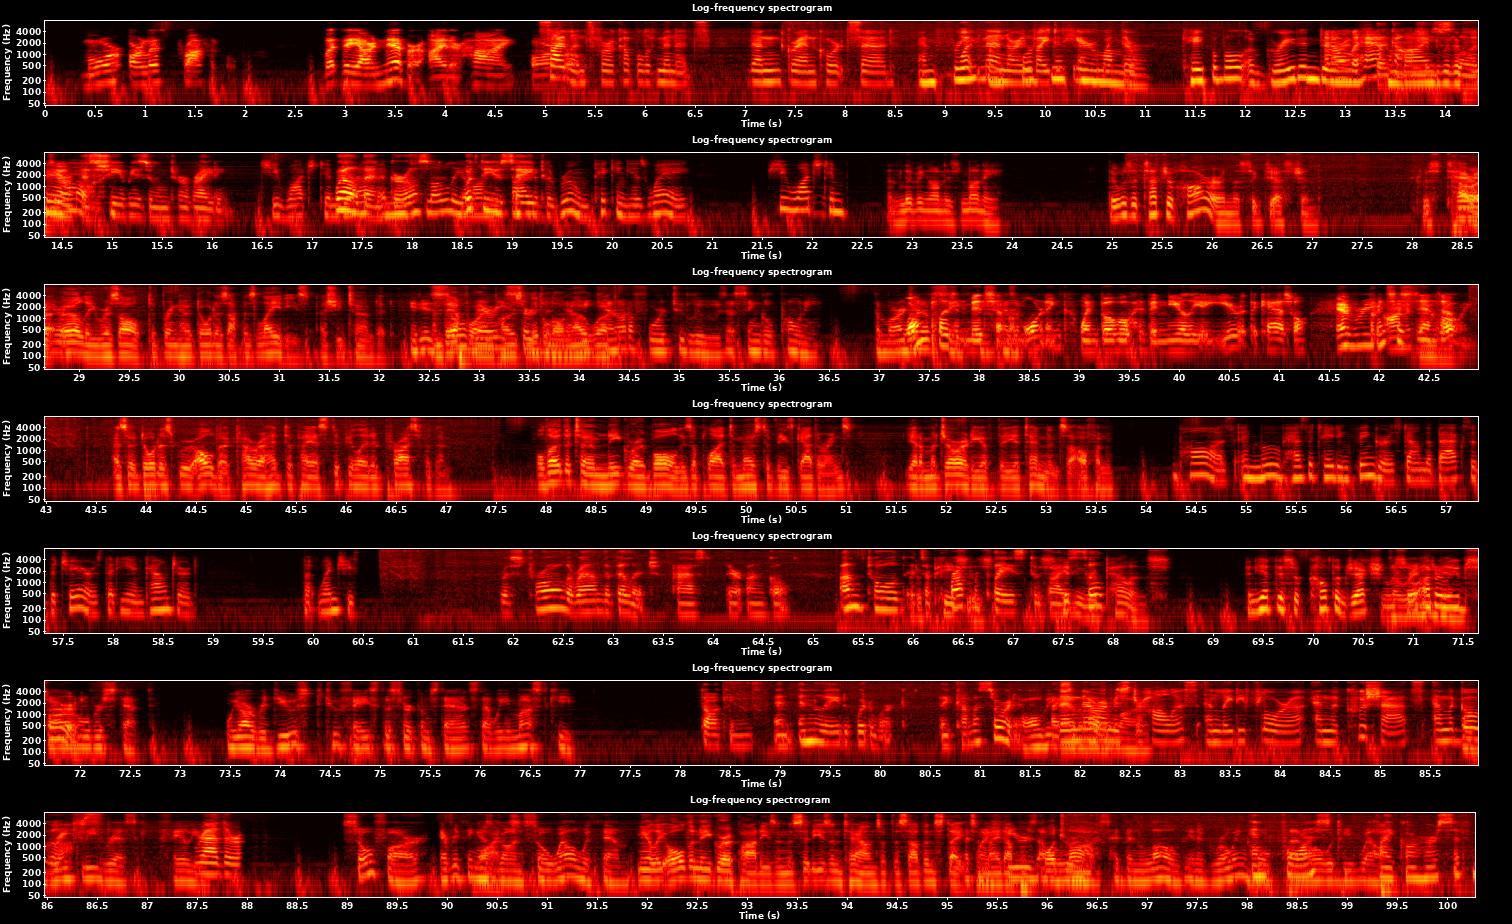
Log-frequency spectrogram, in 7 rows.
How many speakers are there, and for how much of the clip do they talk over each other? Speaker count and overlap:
10, about 25%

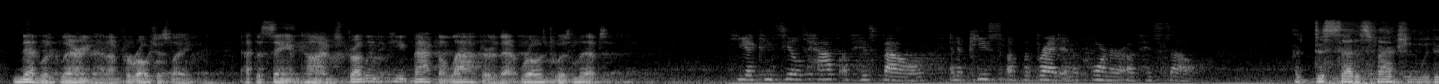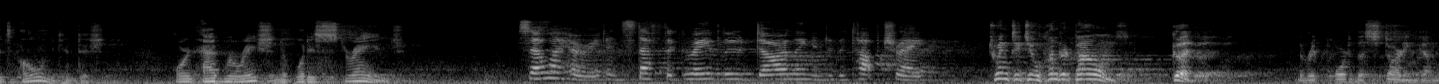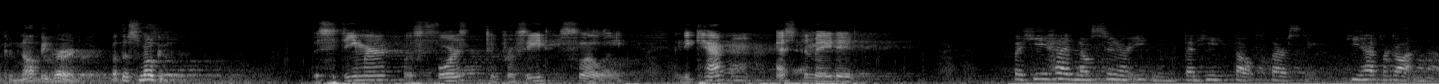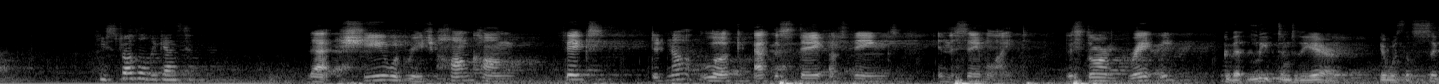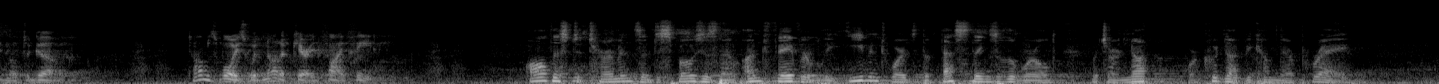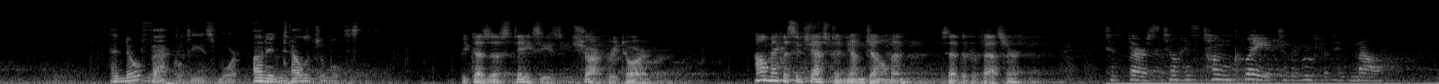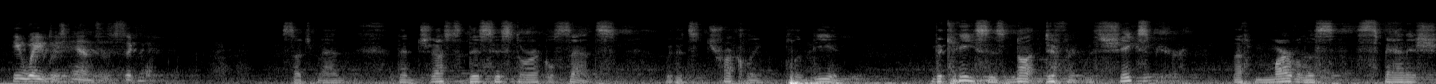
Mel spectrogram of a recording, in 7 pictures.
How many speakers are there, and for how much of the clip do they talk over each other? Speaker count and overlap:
6, no overlap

